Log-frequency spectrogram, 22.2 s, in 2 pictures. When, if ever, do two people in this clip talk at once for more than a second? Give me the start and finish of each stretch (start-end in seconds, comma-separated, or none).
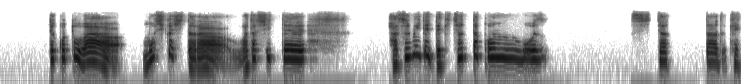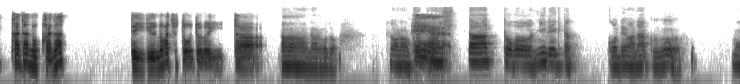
none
